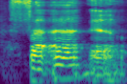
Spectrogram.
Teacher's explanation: Fa bibir bawah bertemu gigi atas.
